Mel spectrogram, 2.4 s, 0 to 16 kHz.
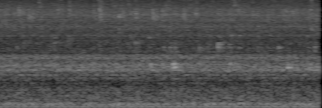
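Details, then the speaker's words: Toilet with the tank already full to the top: constant hiss of water flowing in that never tapers off; the fill valve is not shutting off, with the Kohler 83143 seal diaphragm suspected. "the water's coming in here this valve is not shutting off"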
